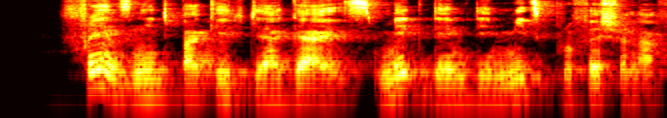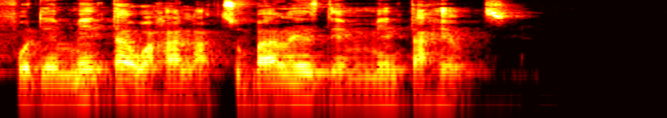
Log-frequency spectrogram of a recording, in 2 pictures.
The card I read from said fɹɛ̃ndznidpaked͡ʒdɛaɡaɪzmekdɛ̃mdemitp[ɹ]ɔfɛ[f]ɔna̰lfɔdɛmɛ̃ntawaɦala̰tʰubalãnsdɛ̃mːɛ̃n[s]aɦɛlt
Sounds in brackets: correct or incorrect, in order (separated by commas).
correct, incorrect, incorrect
